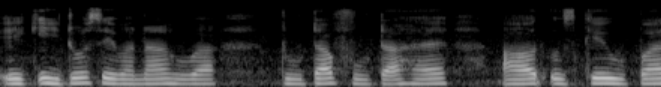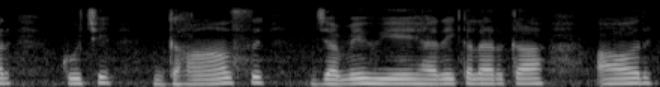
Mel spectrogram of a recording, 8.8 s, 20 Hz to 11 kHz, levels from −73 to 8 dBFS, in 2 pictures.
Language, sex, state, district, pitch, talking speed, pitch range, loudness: Hindi, female, Bihar, Bhagalpur, 175 Hz, 135 wpm, 170-185 Hz, -23 LUFS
